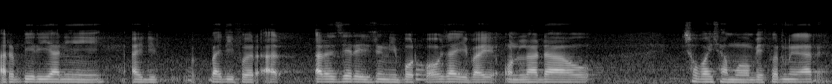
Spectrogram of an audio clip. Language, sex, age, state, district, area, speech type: Bodo, male, 30-45, Assam, Kokrajhar, rural, spontaneous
